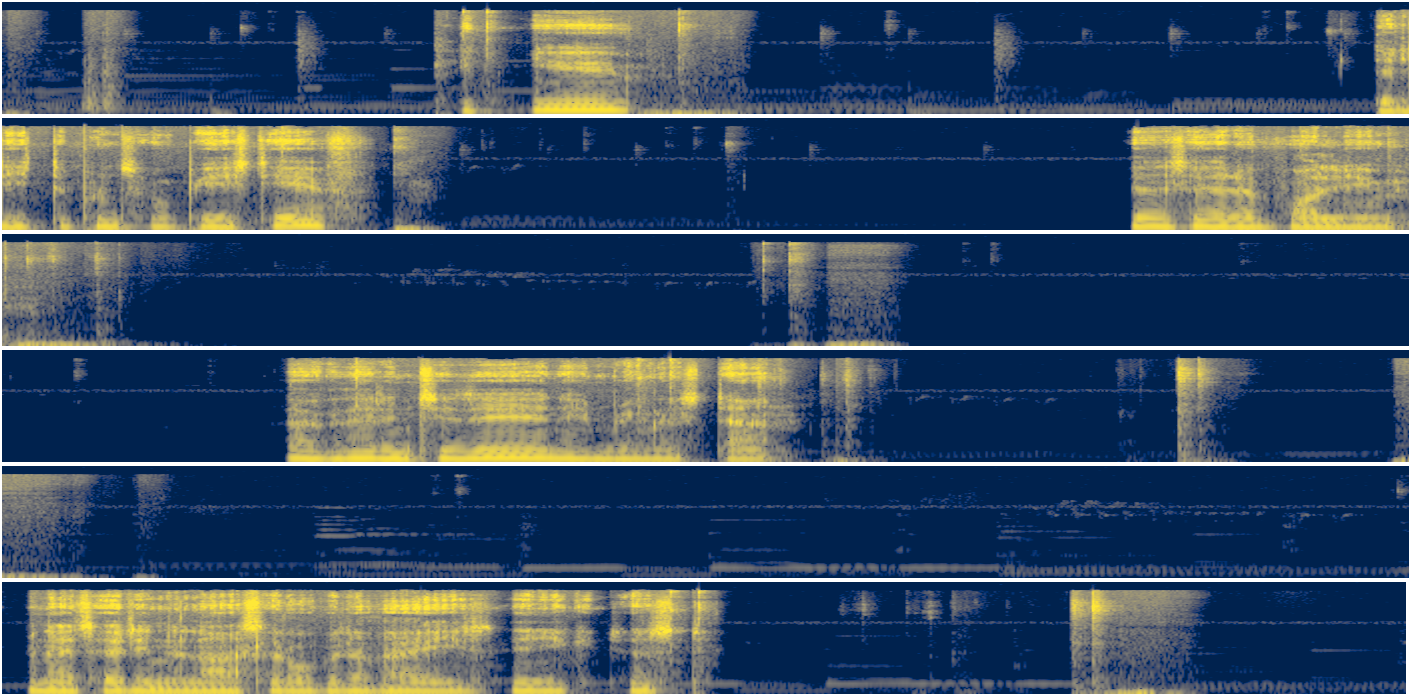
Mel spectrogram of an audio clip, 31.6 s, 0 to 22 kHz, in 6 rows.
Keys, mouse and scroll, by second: 1.0 click, 1.7 click, 2.6 middle click, 4.0-4.7 scroll up 1, 4.7 click, 5.2 Delete, 5.9-6.7 scroll down 2, 6.4 middle click, 7.3 shift+a, 15.2-16.1 drag, 16.6 middle click, 18.2-20.2 drag, 22.9 click, 28.9-30.4 drag.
